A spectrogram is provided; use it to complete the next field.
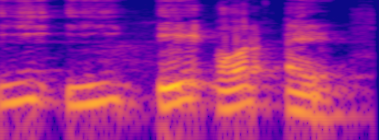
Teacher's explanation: जब आप इ का उच्चारण करोगे तो आपका जीभ का जो अगला भाग होता है जिसे अग्र भाग बोलते हैं वो एक्टिव होता है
